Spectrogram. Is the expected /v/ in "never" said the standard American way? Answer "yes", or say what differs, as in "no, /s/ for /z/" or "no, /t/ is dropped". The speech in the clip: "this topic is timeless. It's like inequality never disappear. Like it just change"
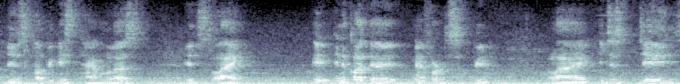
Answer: no, /f/ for /v/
